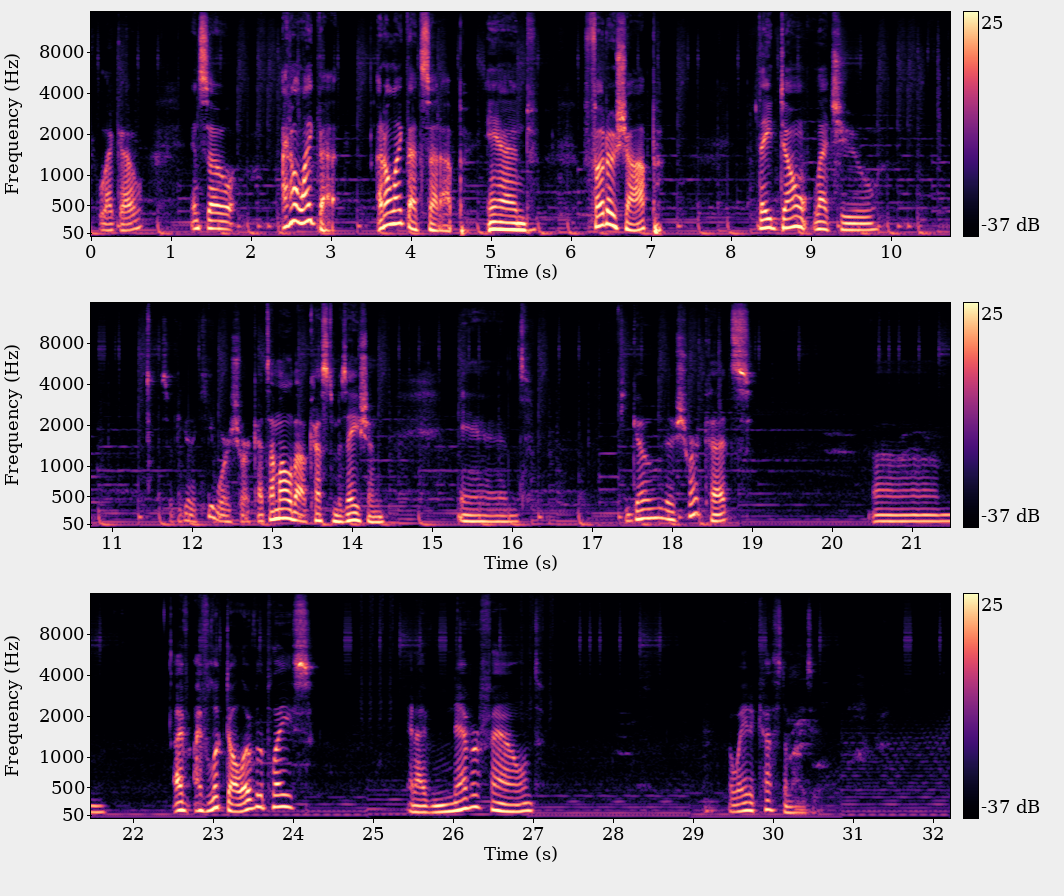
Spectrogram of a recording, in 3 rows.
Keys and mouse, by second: 10.1 click, 12.0 click, 16.2 click, 20.4 click, 21.7 click, 23.3-25.5 drag, 27.0-32.2 drag.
